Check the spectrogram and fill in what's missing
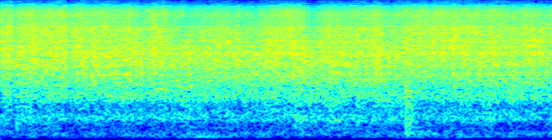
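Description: Picanha, a beef top sirloin cap, sizzles steadily in a hot pan, a dense continuous frying hiss held close and loud throughout with no talking.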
